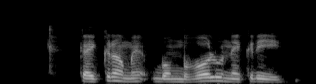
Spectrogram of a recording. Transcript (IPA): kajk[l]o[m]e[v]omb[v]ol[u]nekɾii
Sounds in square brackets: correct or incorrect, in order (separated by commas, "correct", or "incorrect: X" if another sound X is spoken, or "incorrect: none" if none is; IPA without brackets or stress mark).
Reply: incorrect: ɾ, correct, incorrect: b, correct, correct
